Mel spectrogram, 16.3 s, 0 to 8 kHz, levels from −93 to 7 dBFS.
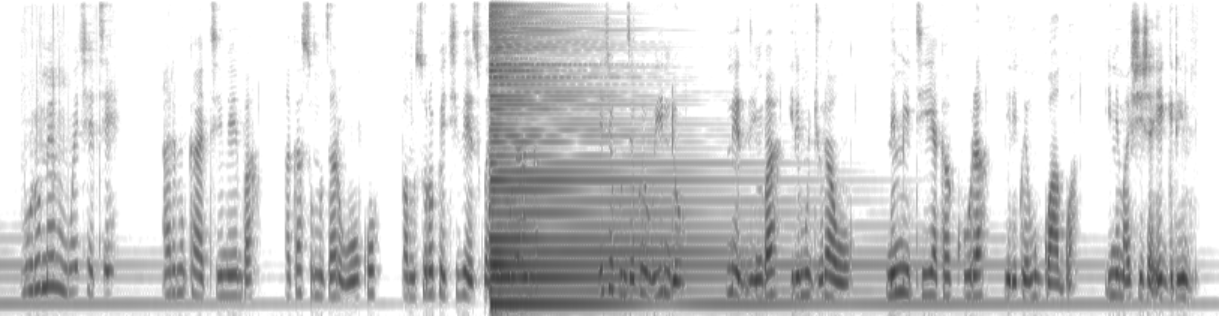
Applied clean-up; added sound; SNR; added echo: none; Keyboard (musical); 0 dB; none.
